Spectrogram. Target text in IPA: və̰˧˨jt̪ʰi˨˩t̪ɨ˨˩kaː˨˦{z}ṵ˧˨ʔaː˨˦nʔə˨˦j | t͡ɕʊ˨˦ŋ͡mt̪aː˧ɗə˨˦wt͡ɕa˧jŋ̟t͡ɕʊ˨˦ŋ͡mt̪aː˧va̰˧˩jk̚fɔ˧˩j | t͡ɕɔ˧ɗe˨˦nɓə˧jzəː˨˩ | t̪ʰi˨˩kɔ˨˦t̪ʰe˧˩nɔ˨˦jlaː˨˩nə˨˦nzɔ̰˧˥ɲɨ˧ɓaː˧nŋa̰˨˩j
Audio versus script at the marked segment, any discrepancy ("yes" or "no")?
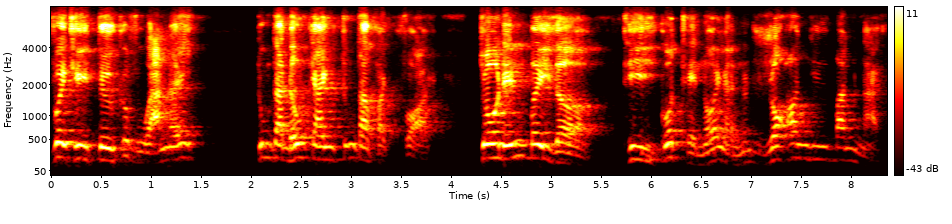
yes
